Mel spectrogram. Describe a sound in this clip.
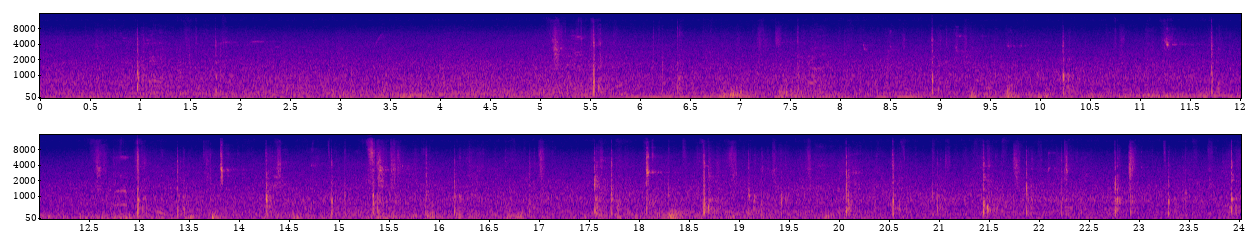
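A tennis ball bounces on a hard court.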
